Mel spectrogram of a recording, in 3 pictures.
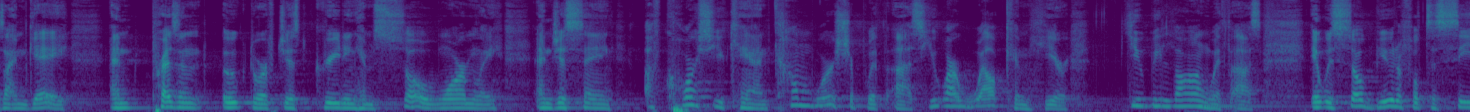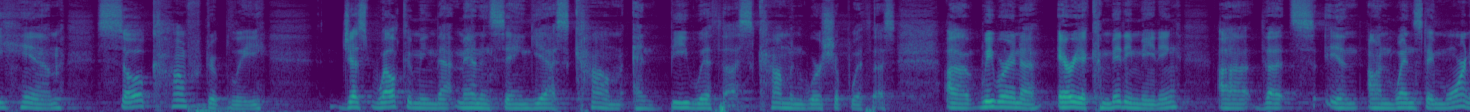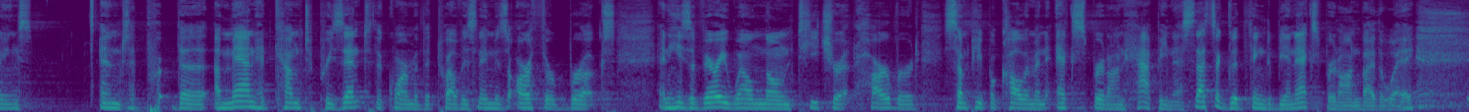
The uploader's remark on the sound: At the Together in Christ YSA Conference in Salt Lake City. This episode was filmed in front of a live audience and the video can be seen on You Tube.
